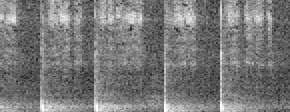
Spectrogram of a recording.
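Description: Pen strokes scratch across paper while someone writes a fifth-grade maths exercise: four quiet, evenly spaced strokes, each starting with a sharp tap and trailing off, close by and with no talk.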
